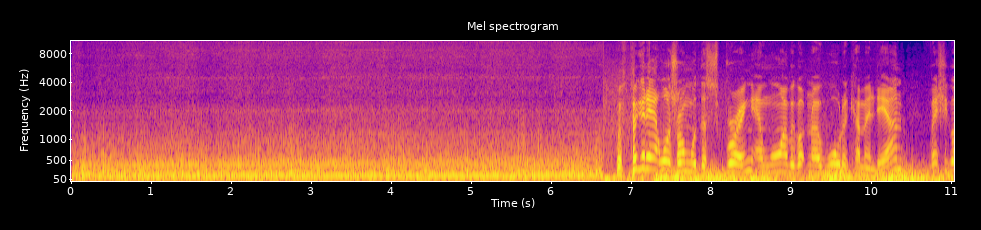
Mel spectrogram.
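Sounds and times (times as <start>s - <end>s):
vehicle engine running steadily: 0.0s - 7.0s.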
